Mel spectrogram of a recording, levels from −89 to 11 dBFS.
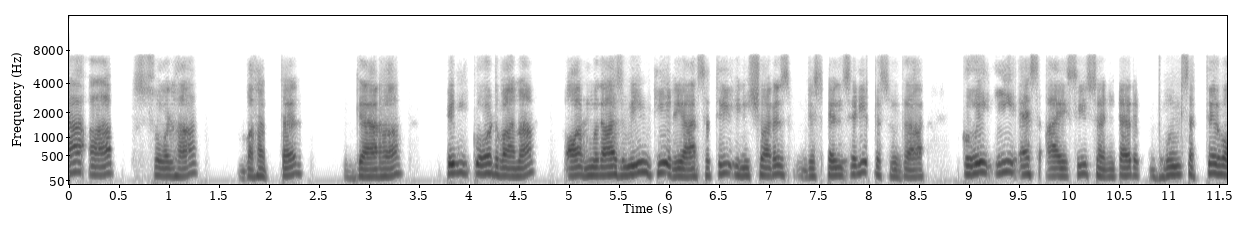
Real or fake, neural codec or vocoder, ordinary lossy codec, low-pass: fake; codec, 16 kHz, 1 kbps, FreqCodec, smaller model; none; 7.2 kHz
